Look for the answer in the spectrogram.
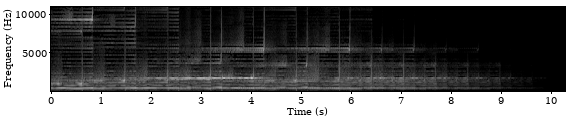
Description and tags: Short intro / sample made in Ableton..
